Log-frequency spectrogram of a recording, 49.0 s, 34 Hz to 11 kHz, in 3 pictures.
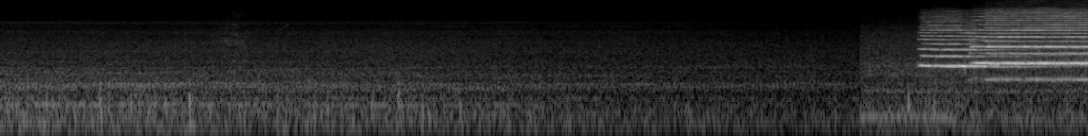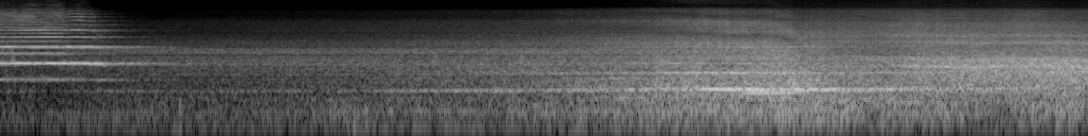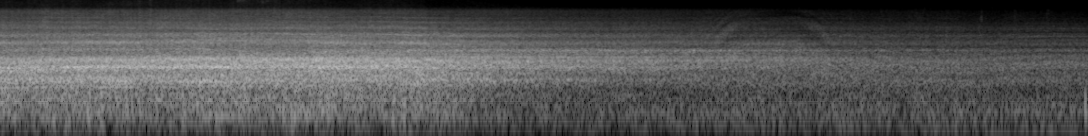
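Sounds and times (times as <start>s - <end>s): electric locomotive passing: 0.0s - 48.9s
train horn: 13.6s - 19.1s, 25.0s - 30.3s
coaches rolling on rails: 15.2s - 48.9s.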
